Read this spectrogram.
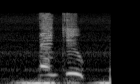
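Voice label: Voice Acting es, female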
